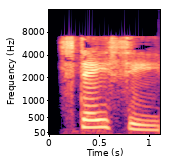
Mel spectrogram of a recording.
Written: stacey

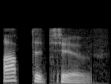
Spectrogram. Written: optative

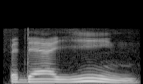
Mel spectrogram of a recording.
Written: fedayeen

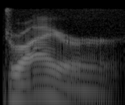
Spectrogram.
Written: dryer

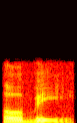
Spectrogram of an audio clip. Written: Obie

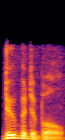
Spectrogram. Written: dubitable

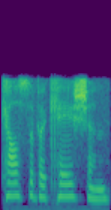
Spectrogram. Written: calcification

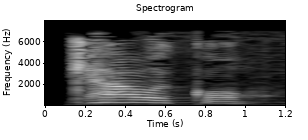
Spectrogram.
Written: calycle

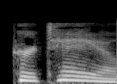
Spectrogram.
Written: curtailment

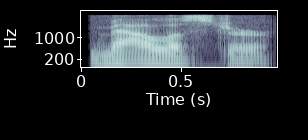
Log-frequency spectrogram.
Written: baluster

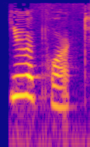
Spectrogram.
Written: europort

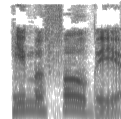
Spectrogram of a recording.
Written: hemophobia

